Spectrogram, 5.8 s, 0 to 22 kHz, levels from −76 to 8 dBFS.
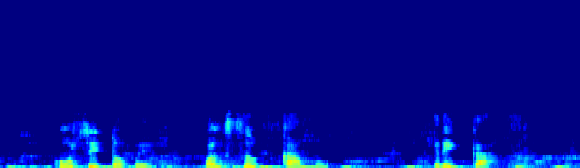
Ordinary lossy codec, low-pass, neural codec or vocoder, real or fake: MP3, 96 kbps; 7.2 kHz; codec, 16 kHz, 8 kbps, FreqCodec, smaller model; fake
